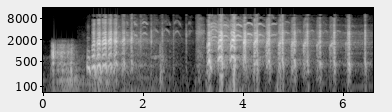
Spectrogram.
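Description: Laughter sound effect edited into the soundtrack: a run of short, high-pitched laughing bursts coming several times a second, thickest in the middle.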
